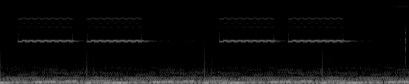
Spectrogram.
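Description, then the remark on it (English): A phone rings twice on the other end of the line, each trilling electronic ring lasting over a second before a short pause, with a steady low hum underneath. “It actually started ringing.”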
